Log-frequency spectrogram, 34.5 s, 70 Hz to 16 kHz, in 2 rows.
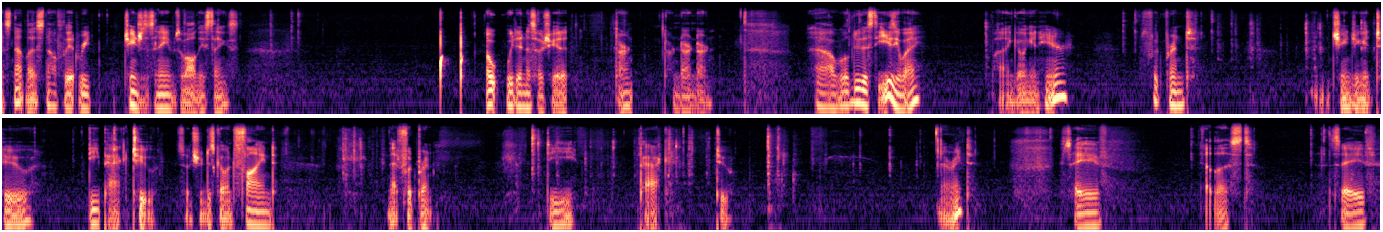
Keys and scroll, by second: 7.8 alt+Tab, 12.4 e, 15.7 alt+Tab, 21.7 alt+Tab, 24.0 shift+d, 25.1-26.8 typing, 26.9 Return.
